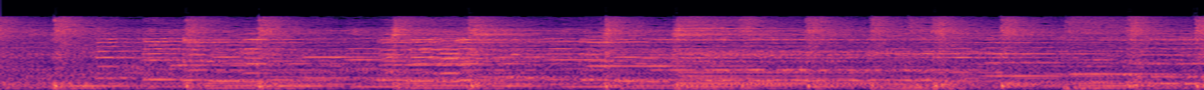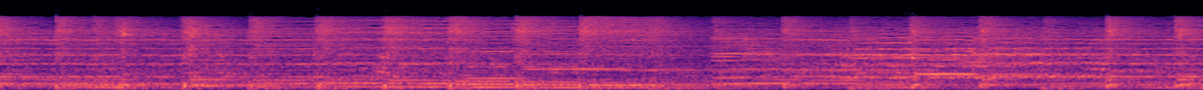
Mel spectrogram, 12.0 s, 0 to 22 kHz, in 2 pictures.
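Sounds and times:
keyboard accompaniment: 0.0 - 12.0
steady drum beat: 0.0 - 12.0
saxophone melody: 0.3 - 8.6, 9.5 - 12.0.

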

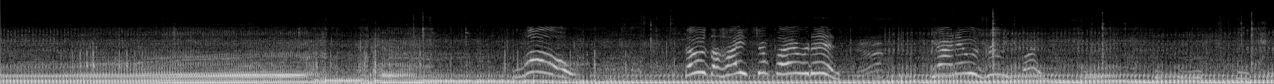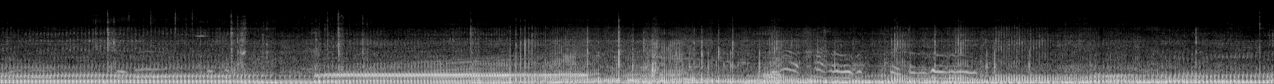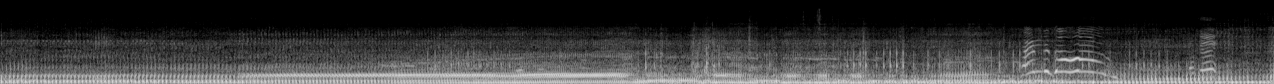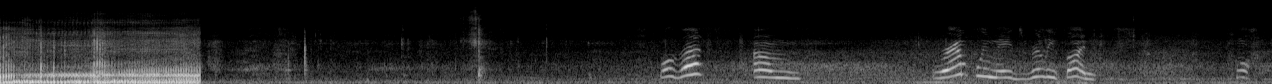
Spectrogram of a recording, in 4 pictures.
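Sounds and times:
dirt bike engine revving: 0.0 - 5.8, 6.7 - 40.3.

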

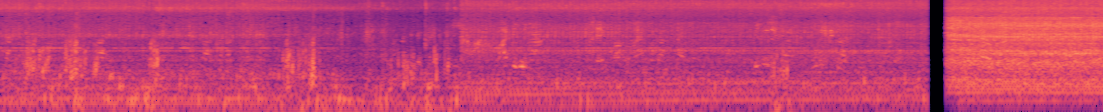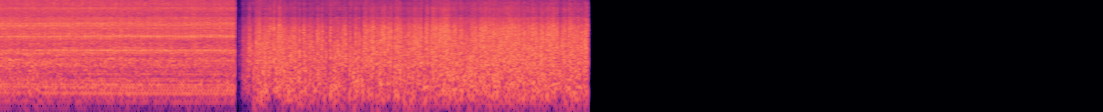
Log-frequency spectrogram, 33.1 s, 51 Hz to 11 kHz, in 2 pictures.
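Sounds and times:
engine running: 0.0 - 25.4
road and wind noise: 0.0 - 25.4.

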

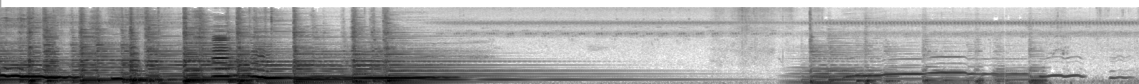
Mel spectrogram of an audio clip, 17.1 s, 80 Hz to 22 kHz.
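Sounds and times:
person humming melody: 0.0 - 7.6, 12.4 - 17.0
acoustic guitar chord: 0.0 - 9.1, 11.9 - 16.9.

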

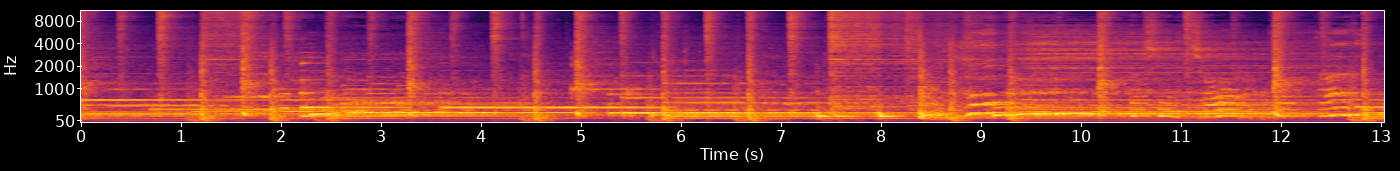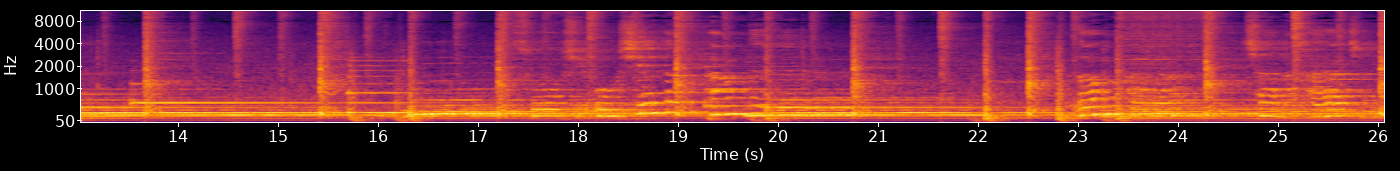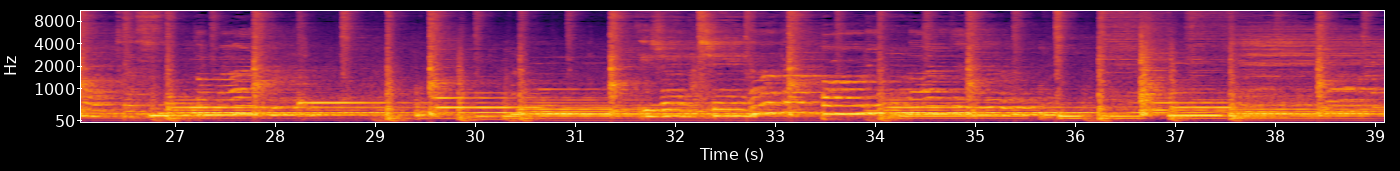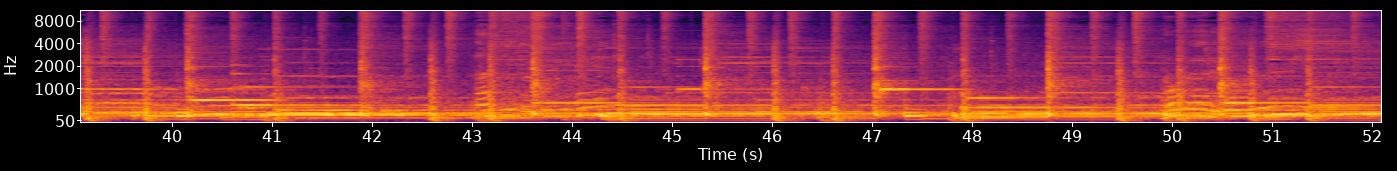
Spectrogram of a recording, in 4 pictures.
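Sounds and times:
drum kit beat: 0.0 - 52.0
keyboard chords: 0.0 - 52.0
live band playing soul-pop: 0.0 - 52.0
drum and cymbal hits: 0.8 - 2.7, 4.4 - 13.0, 36.2 - 41.2
man singing: 1.5 - 6.0, 8.7 - 13.8, 16.2 - 21.8, 22.8 - 28.9, 31.6 - 45.1, 49.8 - 52.0.

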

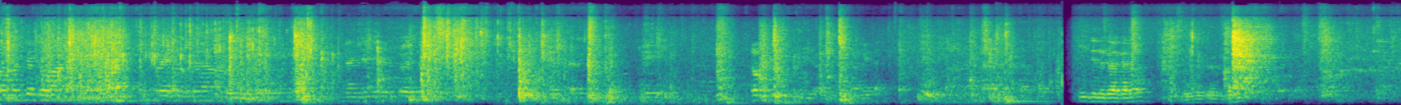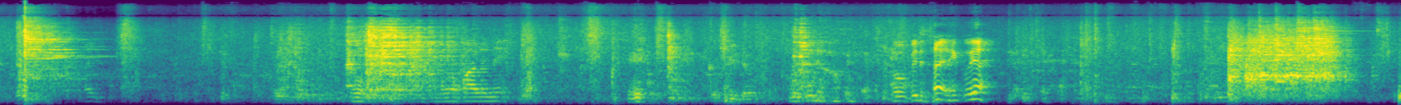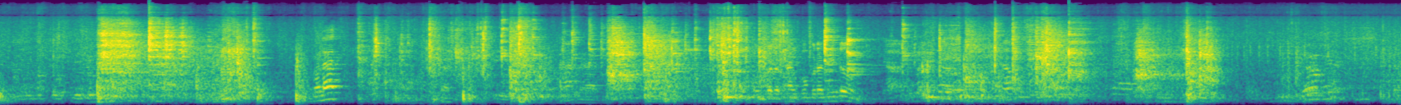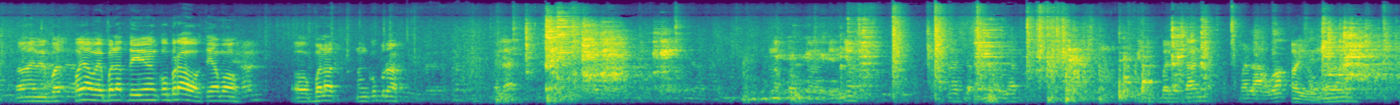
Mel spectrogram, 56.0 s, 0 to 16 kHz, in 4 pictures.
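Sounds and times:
knocks and rattles of junk: 0.0 - 10.3, 16.8 - 22.2, 24.2 - 41.2, 47.0 - 48.9, 49.5 - 54.3, 55.1 - 56.0
man talking: 20.3 - 26.4, 28.0 - 29.2.

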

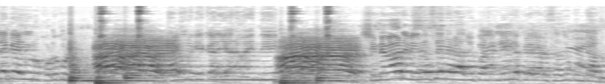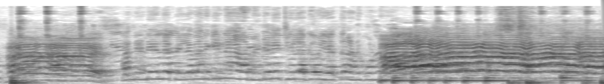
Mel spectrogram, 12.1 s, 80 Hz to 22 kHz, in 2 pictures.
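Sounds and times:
person chanting a sung line: 2.8 - 3.6, 6.1 - 7.3, 9.8 - 12.0.

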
